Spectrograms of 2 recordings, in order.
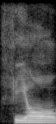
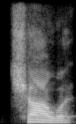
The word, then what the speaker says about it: Thiaw: I I pronounced it on Friday night on this podcast. Theor, which I now know is not right. Um ciao I think is Malik. Ciao.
